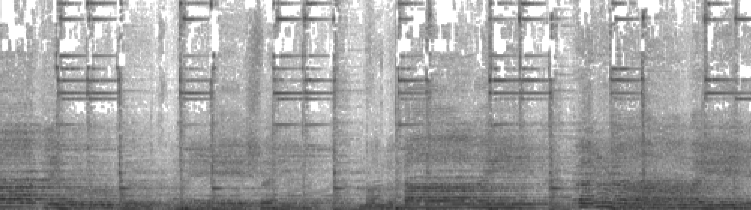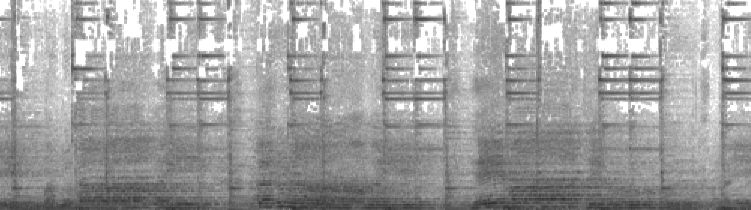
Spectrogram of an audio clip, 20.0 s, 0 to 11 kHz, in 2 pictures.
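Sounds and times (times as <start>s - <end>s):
man singing devotional song: 0.0s - 20.0s.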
